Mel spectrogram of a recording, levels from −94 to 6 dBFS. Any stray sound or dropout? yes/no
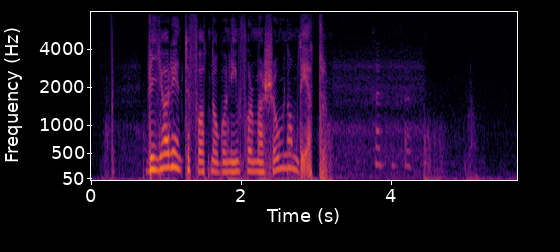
yes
